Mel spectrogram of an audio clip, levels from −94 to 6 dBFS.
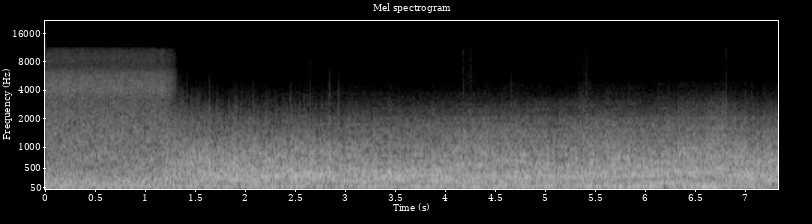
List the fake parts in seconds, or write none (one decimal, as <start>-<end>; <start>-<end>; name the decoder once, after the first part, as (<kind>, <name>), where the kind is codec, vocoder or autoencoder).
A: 2.5-3.5 (codec, SNAC); 3.9-7.3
